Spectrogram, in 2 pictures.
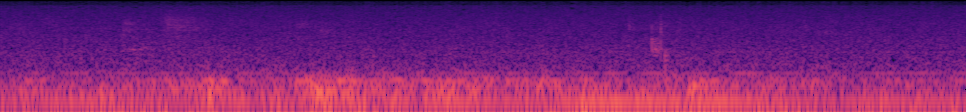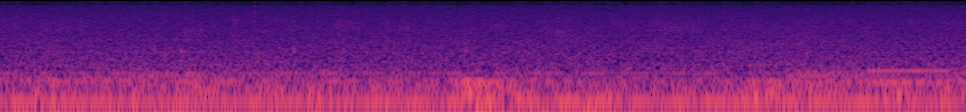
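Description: Steady rain outside with low rumbling thunder beneath it, a constant broadband wash of rainfall at moderate distance and a deep rolling murmur, with no voices.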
